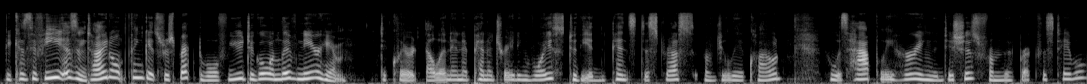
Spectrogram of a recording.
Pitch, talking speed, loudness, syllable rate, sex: 230 Hz, 220 wpm, -19 LUFS, 6.3 syllables/s, female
